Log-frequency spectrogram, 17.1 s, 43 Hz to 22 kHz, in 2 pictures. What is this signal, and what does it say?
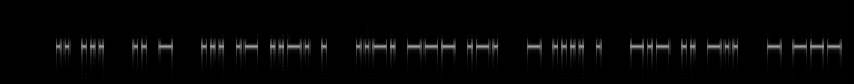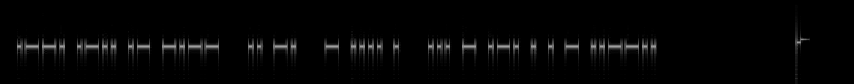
Morse code, heard as a keyed tone, about 27 wpm, 700 Hz. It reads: IS IT SAFE FOR THE KID TO PLAY IN THE STREET?
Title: Sentences from Top 1600 Words 28wpm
